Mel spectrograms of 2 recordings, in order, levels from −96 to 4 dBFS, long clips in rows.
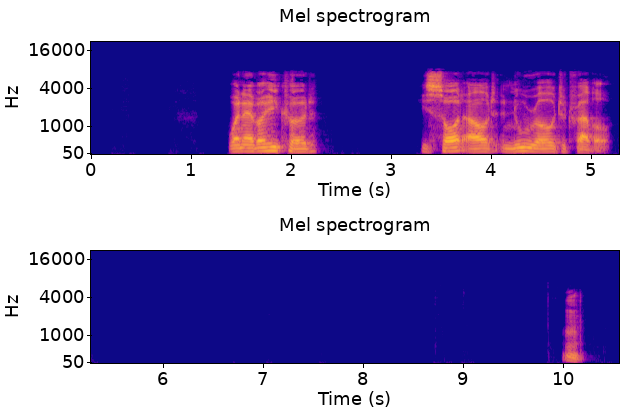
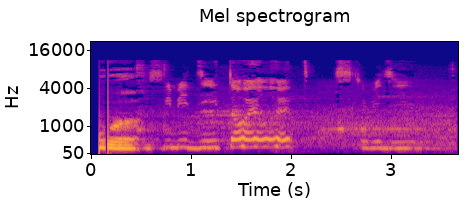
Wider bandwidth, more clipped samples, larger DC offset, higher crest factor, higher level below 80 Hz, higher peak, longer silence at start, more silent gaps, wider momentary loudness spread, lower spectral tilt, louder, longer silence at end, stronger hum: second, 7.6 kHz vs 11.5 kHz; neither; neither; about the same, 22 dB vs 18 dB; second, -64 dBFS vs -56 dBFS; about the same, -2 dBFS vs -4 dBFS; first, 1.4 s vs 0.05 s; first, 2.46-2.60 s, 2.68-3.25 s, 5.36-7.03 s, 7.09-7.56 s, 7.62-8.70 s, 8.88-8.98 s, 9.11-9.83 s vs none; second, 16 LU vs 19 LU; second, -3.5 dB/octave vs -5 dB/octave; first, -19 LUFS vs -22 LUFS; first, 0.4 s vs 0 s; neither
